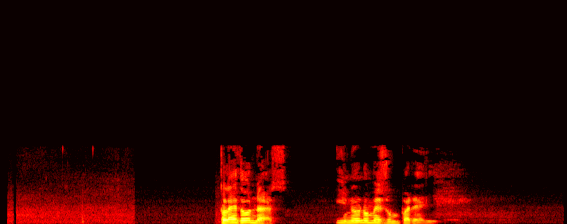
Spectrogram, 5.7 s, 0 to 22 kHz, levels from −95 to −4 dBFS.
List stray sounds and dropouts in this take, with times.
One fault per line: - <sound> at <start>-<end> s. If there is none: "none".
none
